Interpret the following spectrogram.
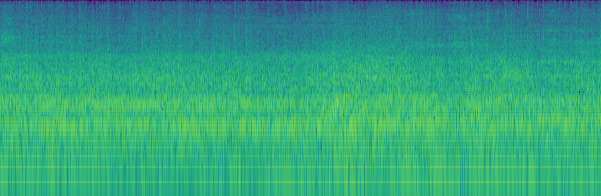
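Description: Benchtop drill press motor running steadily, a constant mechanical whir.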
